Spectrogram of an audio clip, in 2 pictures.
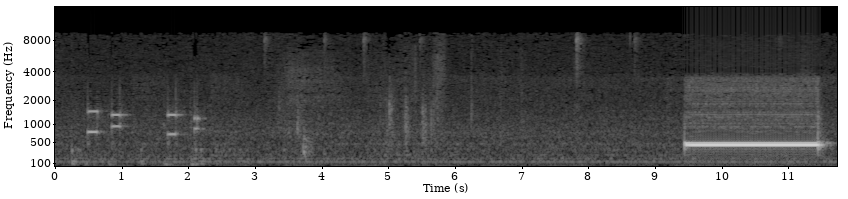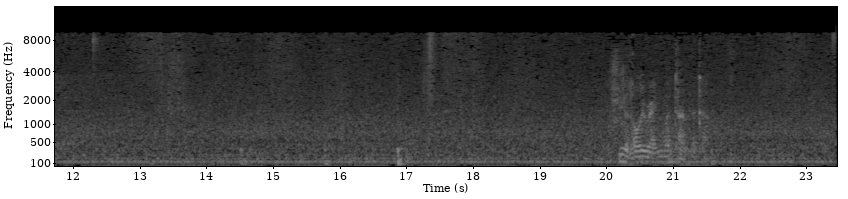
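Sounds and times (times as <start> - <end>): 
telephone keypad tones entering an account code: 0.5 - 1.1, 9.5 - 11.6
long loud steady telephone tone: 9.5 - 11.7.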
